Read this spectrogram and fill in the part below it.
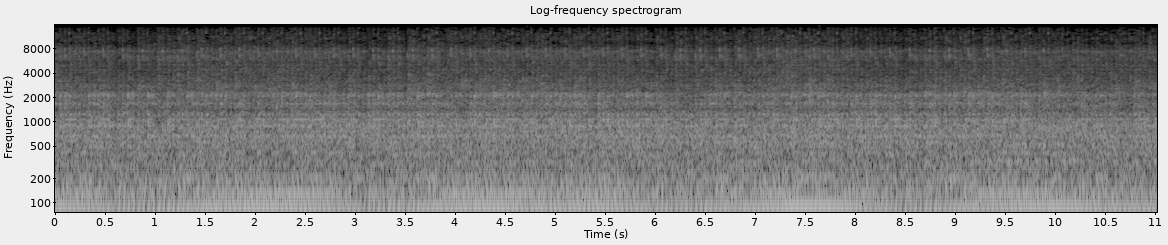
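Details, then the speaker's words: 1954 Ferguson 20 TEF diesel tractor just after cold start: low, steady diesel clatter at idle, revs slightly up and down while cold, no knocks; healthy cold idle. "little bit up and down. I don't mind once it settles, that's fairly normal when it's cold."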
